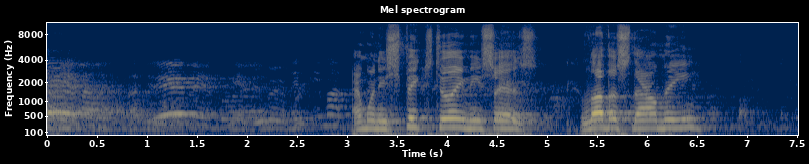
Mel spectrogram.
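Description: A middle-aged man speaks with animation into a microphone in a large hall.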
